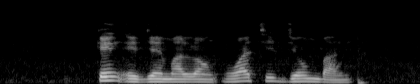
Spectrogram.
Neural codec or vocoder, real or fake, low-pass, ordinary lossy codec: codec, 16 kHz, 8 kbps, FunCodec, trained on Chinese and English, 25 frames a second; fake; 7.2 kHz; MP3, 96 kbps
